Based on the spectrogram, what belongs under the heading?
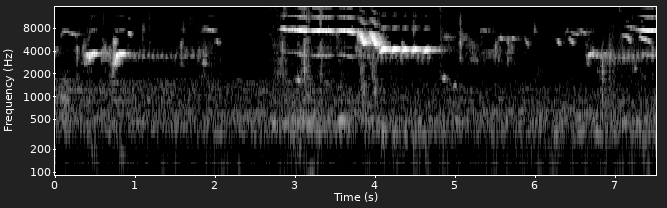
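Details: Tit call: a couple of brief high chips, then a single long, very high, thin whistle that drops into a steady lower note. A further high phrase begins at the end, and a faint low rumble sits underneath throughout.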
